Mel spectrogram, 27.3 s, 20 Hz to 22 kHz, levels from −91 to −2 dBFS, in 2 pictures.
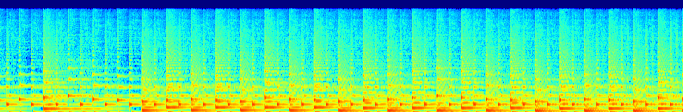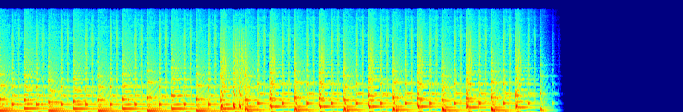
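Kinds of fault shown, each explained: No faults heard in this audio.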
